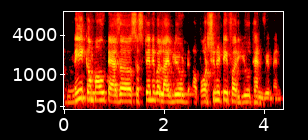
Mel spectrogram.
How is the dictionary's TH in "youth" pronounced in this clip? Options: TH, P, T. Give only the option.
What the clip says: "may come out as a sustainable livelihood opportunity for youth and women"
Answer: T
